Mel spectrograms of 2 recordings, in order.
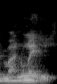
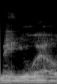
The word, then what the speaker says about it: Manuel: I thought it was great that you pronounced my name in Spanish. So I was happy after Manuel, rather than Manuel or whatever.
